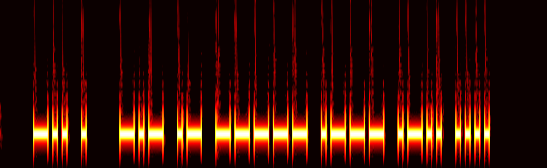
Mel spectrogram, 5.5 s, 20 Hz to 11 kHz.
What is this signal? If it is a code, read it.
Morse code, heard as a keyed tone, about 25 wpm, 700 Hz. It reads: DE KA0JLH
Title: USA Callsign DE Callsign - 6 Characters - 25wpm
